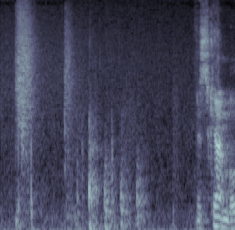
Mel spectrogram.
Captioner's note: door knocking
